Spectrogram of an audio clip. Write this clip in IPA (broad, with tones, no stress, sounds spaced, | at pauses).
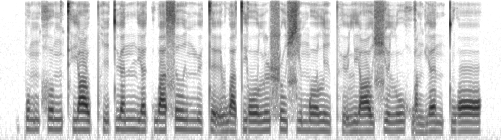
p ʊ̰˨˩ ŋ x ɤ˧˥ ŋ t̪ʰ j ɑ˧˥ ʊ̯ pʰ ḭ˨˩ t̪ ɥ ɛ˥ n n̪ j ɛ˧˥ k w ä˧˥ s ɹ̩˥ i˨ m y˧˥ t̪ ḛ˨˩ ɪ̯ ɻ w ä˧˥ t̪ j o˥˧ ʊ̯ l y˥˧ ʂ u˥˧ ɕ i˥˩ m ɤ˥ l i˧˥ pʰ y̰˨˩ l j ɑ˥ ʊ̯ ɕ y˥˧ l u˥˩ x w ɑ˩ ŋ j ɛ˥˩ n t̪ w ɔ˥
